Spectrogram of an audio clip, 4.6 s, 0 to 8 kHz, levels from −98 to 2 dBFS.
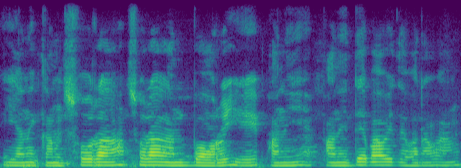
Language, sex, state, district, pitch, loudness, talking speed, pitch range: Chakma, male, Tripura, Unakoti, 140 Hz, -17 LUFS, 130 wpm, 135-150 Hz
